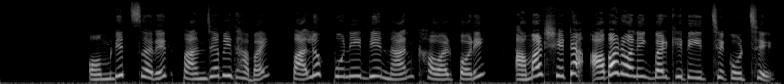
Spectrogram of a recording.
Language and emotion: Bengali, happy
